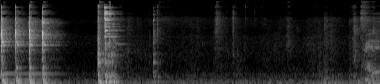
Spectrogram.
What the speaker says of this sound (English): added some more hot water to the jar, and I'm just shaking it up so I can get all that out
